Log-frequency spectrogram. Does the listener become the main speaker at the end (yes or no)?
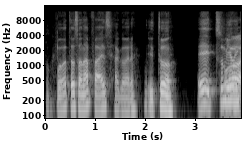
yes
